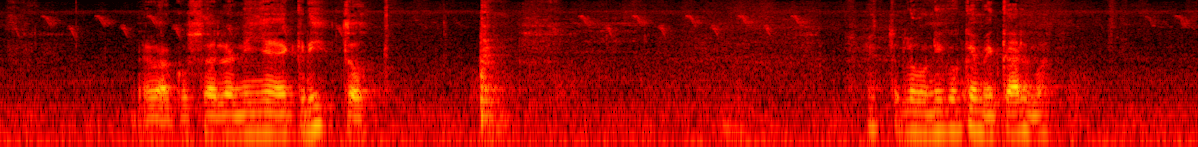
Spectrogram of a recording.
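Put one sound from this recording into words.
An elderly man speaks in a weak, strained voice nearby.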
